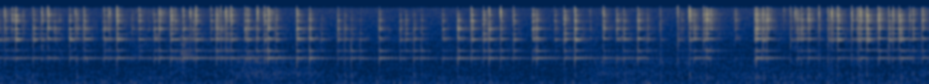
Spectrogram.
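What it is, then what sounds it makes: Glass bottle tapped with fingernails. Long blue nails tap quickly and lightly on the sides of a large, hollow clear glass bottle with a little water at the bottom, standing on a wooden table. Steady bright clinks ring briefly with a clear high tone over a soft, low background rumble.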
